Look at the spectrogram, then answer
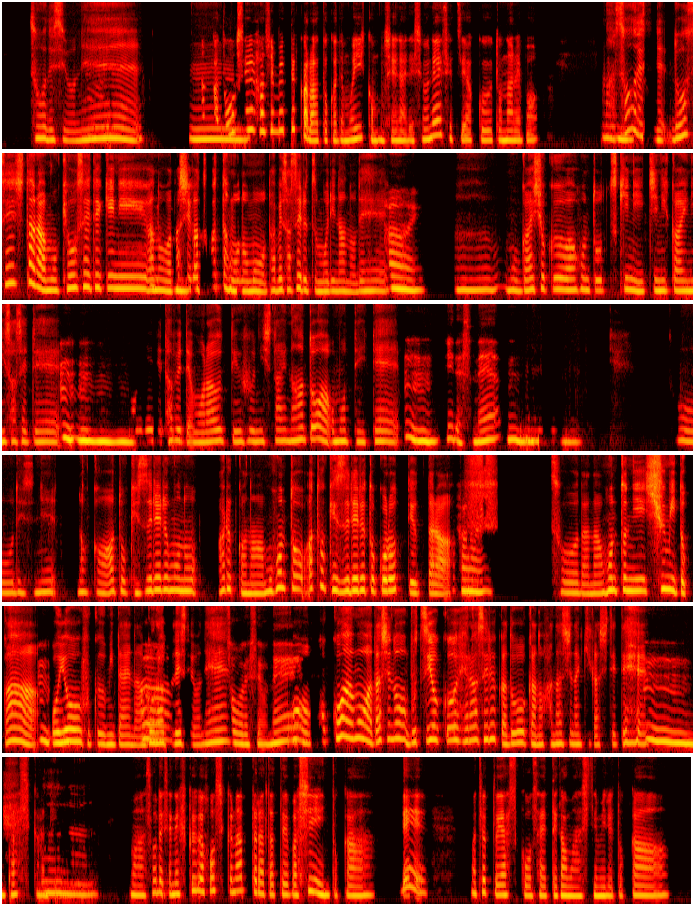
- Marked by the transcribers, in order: unintelligible speech; other background noise
- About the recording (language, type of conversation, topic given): Japanese, advice, パートナーとお金の話をどう始めればよいですか？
